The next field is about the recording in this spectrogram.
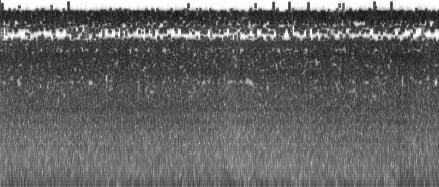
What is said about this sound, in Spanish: Por ejemplo, en Castellón nos llegan imágenes impactantes. Allí se ha registrado una intensa tormenta con granizo.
